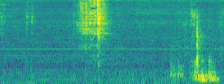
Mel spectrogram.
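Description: Small metal parts of a jet engine's shaft assembly handled on a workbench: a brief light metallic scrape with a click about a second in. A short vocal sound follows near the end.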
